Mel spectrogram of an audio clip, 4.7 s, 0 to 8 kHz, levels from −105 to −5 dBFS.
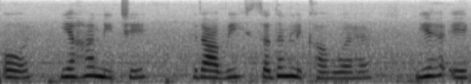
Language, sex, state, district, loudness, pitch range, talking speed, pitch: Hindi, female, Punjab, Pathankot, -17 LUFS, 240-280 Hz, 125 wpm, 255 Hz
